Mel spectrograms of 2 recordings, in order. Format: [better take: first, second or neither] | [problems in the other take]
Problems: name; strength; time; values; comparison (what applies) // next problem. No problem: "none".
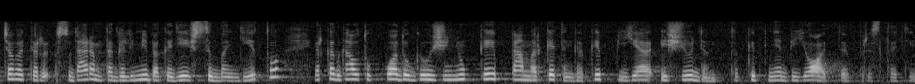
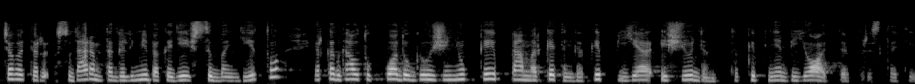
first | noise reduction (classical method spectral subtraction)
